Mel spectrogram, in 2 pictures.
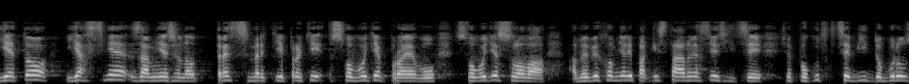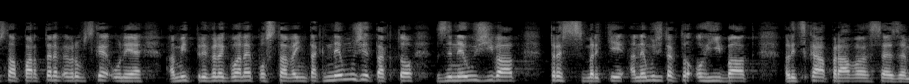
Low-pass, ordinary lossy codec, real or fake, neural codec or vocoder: none; none; real; none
